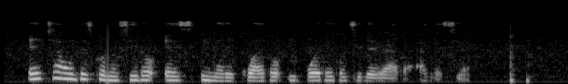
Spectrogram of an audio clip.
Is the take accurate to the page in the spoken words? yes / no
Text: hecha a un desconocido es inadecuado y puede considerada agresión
yes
